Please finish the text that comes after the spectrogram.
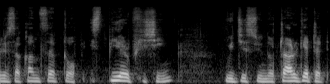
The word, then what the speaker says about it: phishing: common cyber threats is fishing ah so when we say fishing uh it is spelled p h i shing and fishing we categorize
